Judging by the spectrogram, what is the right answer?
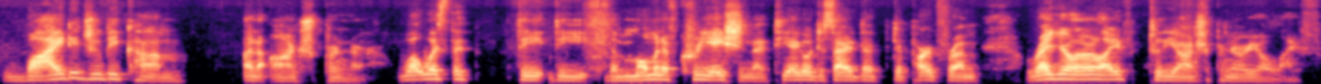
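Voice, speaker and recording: A man's voice: on the low side, moderate pace, a little mellow, muffled recording. A man hosting a podcast, opening with a formal, grandiose and enthusiastic introduction before interviewing his guest. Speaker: podcast host.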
